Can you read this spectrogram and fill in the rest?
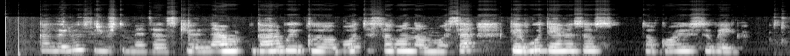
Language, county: Lithuanian, Kaunas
